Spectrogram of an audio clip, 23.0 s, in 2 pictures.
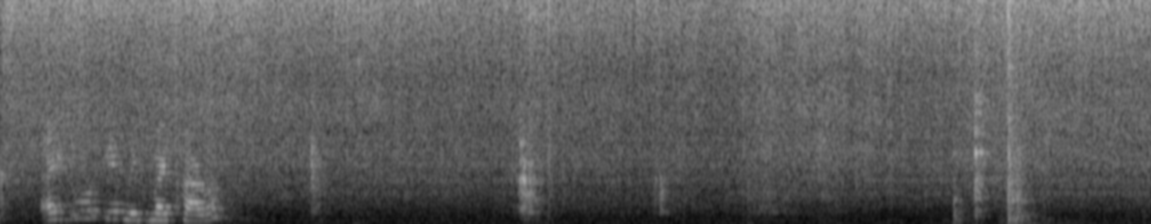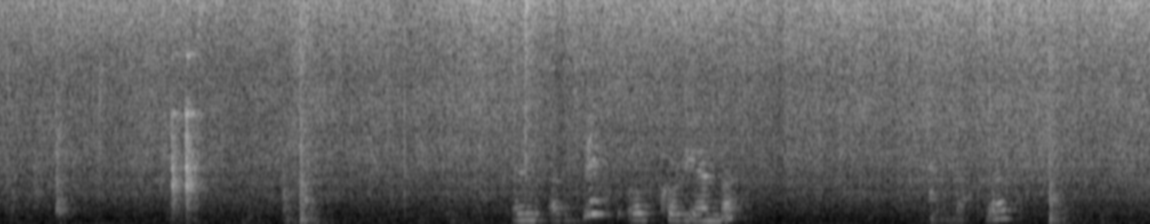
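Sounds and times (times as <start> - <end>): vegetables sizzling in oil: 0.0 - 23.0.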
